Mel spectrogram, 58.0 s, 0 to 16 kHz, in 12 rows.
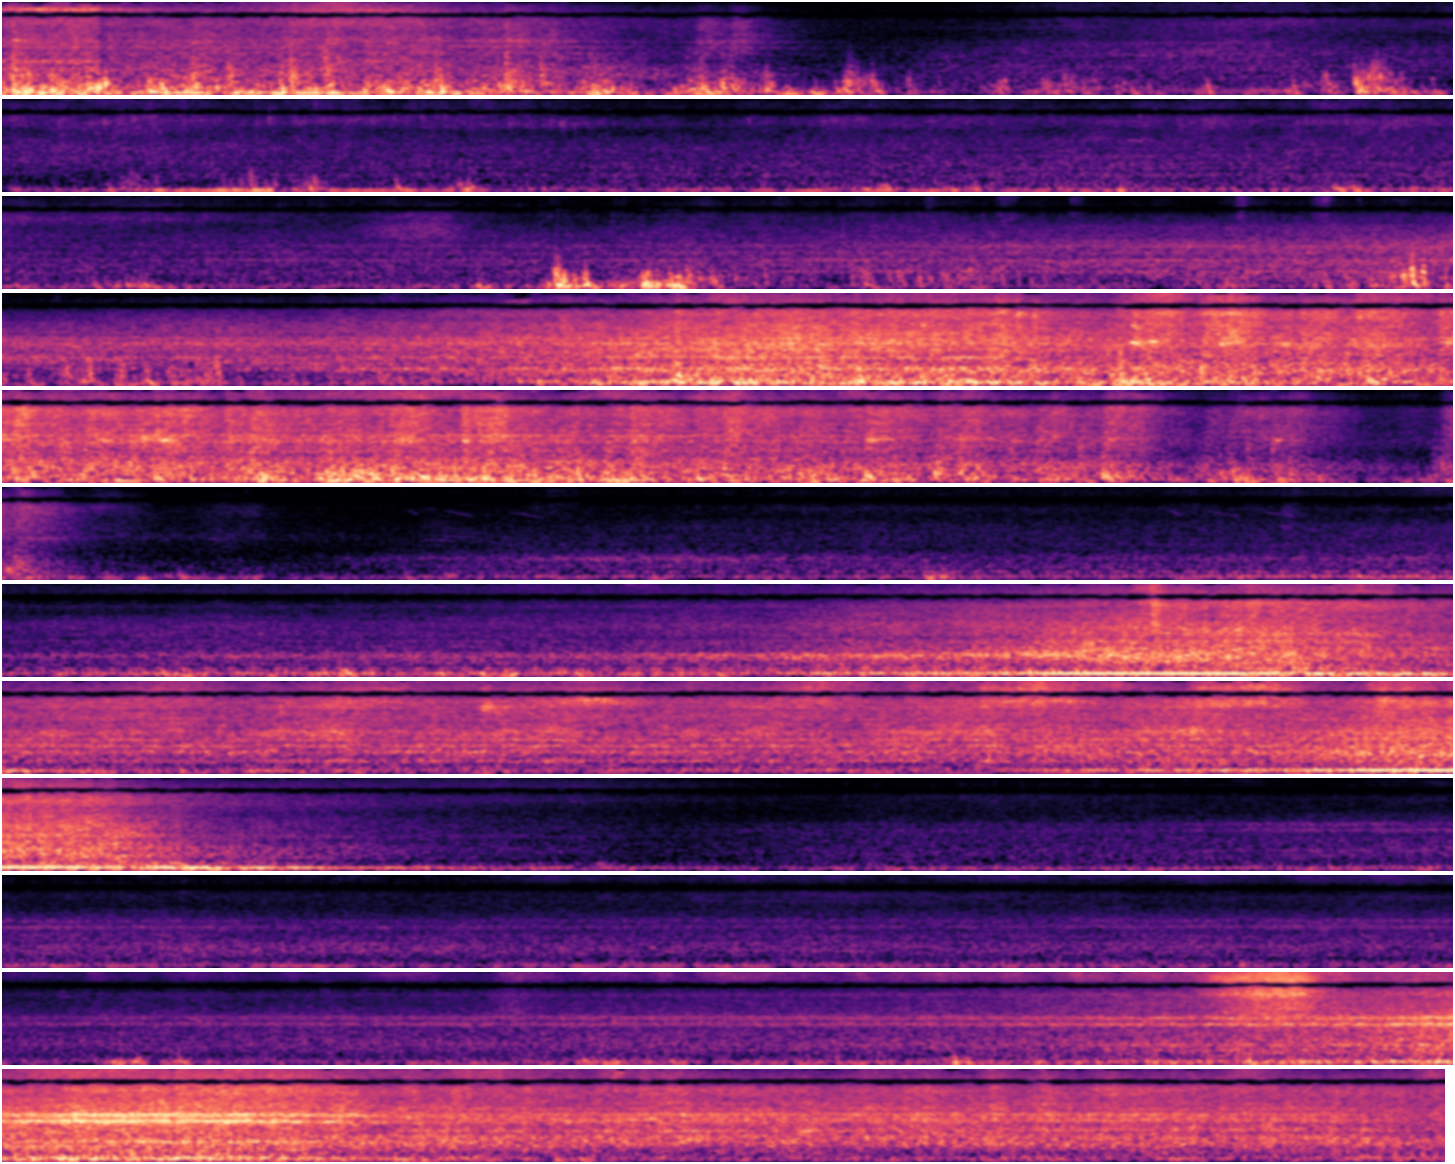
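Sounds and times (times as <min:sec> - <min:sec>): diesel train engine drone: 0:00.0 - 0:58.0
train wheels on rails: 0:00.0 - 0:58.0.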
